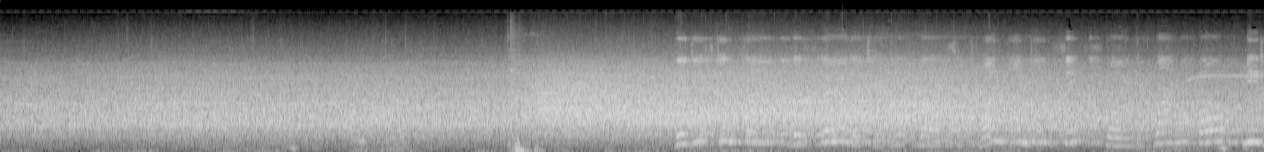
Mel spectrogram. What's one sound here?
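A large crowd roars and cheers.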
